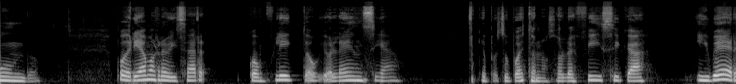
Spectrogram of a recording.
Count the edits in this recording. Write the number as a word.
zero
